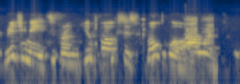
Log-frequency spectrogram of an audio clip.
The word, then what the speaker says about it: Samhain: Samhain or Sawan. Yeah, as it's Samhain. pronounced. You know, Sawan.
